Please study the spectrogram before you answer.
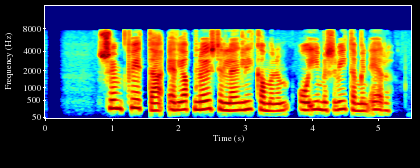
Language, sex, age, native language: Icelandic, female, 30-39, Icelandic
